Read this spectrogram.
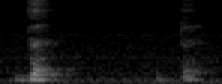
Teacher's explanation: Remember, don't add that schwa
